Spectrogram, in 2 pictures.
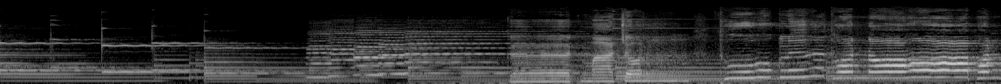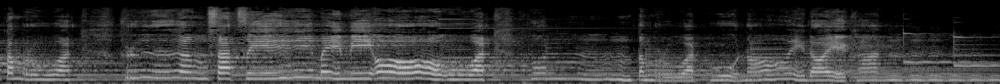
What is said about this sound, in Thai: เรื่องราวดี ๆ ผ่านพ้นไปเสียงเพลงพเพราะนะครับก็นำมาฝากกับคุณผู้ฟังกันเช่นเคย ช่วงนี้พักฟังเพลงกันก่อน ช่วงหน้ากลับมาอยู่ด้วยกันต่อนะครับ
